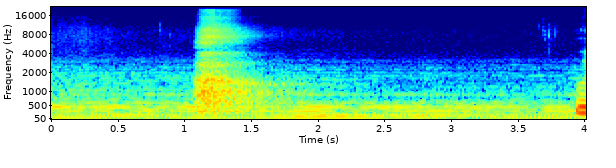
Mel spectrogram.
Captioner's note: exhaling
